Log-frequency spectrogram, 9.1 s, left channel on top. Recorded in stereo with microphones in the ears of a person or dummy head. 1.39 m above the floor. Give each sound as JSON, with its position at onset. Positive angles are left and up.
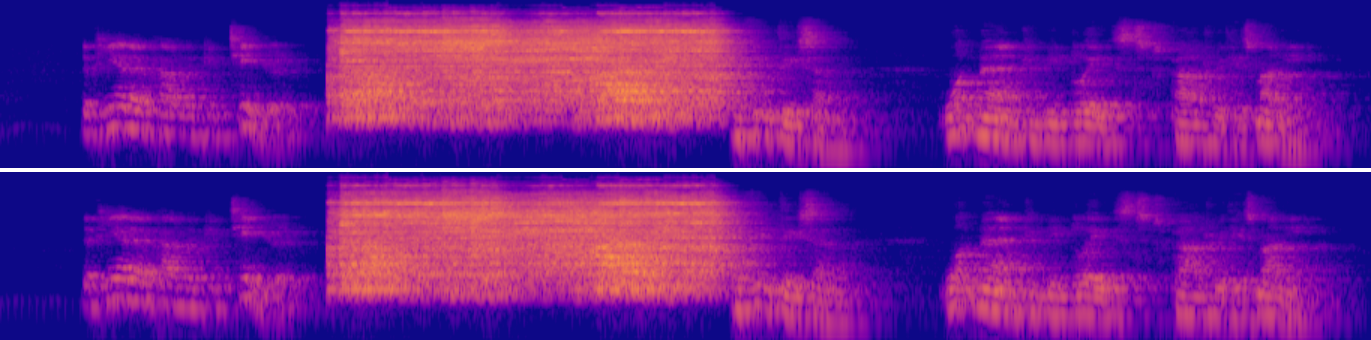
{"t": 0.6, "sound": "a man speaking", "side_deg": 45, "distance_m": 1.6}
{"t": 2.2, "sound": "hammering", "side_deg": 0, "distance_m": 0.8}
{"t": 4.9, "sound": "a man speaking", "side_deg": 45, "distance_m": 0.9}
